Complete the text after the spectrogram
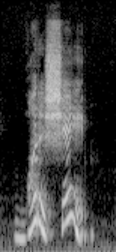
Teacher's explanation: make sure to emphasize the words what and shame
